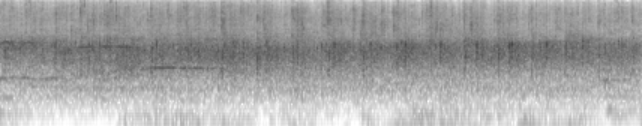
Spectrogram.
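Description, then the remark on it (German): An audience claps steadily for several seconds to bring the speaker's two children onto the stage. The applause is a dense, even wash of many hands with no pauses, fairly loud throughout and without voices standing out. “Gebt mal ein bisschen Applaus, dann holen wir die zweimal auf die Bühne.”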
